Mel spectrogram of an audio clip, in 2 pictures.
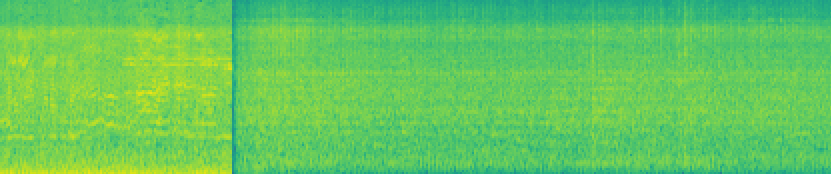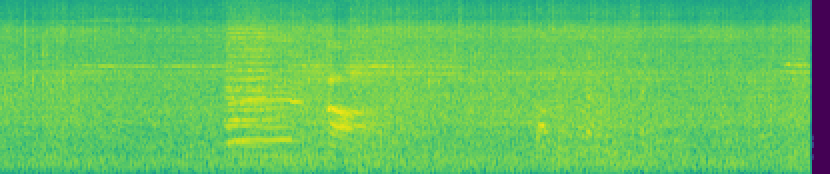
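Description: Roadside traffic noise: a loud low rumble for the first two seconds that cuts off suddenly, then a steadier, quieter traffic hum. A short vehicle horn toot comes about ten and a half seconds in.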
